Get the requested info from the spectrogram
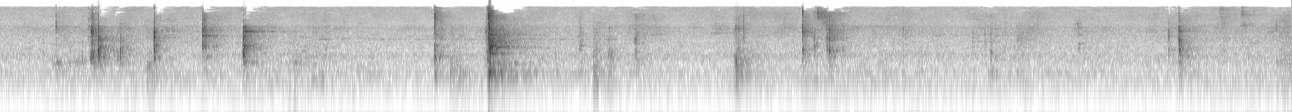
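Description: Plastic food containers and their lids clicking and knocking as they are opened, handled and set down on a wooden chopping board: a string of irregular sharp knocks, the loudest about two and a half seconds in.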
